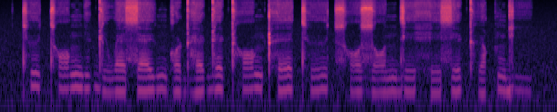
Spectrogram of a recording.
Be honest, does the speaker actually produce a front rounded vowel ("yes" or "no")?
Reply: yes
